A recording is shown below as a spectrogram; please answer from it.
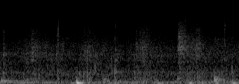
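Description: Footsteps on a concrete floor: a few dull thuds, the loudest just under a second in.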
